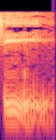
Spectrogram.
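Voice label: "key", announcer voice; Source Engine; bshift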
